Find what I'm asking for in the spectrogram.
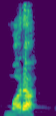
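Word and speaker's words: Mará (מרה): Por eso le pusieron el nombre de Mará, es la pronunciación en hebreo.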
